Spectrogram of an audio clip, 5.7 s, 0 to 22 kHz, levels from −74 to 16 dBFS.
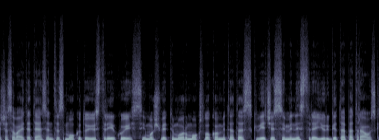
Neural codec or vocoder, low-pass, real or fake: autoencoder, 48 kHz, 32 numbers a frame, DAC-VAE, trained on Japanese speech; 19.8 kHz; fake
